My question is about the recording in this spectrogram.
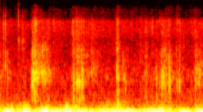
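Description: Walking on stony ground: a run of crunching steps, about three or four a second, a little irregular.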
